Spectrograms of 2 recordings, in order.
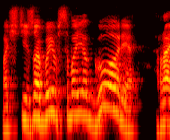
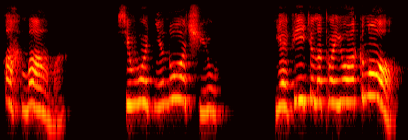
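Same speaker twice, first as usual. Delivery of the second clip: barely getting it out; 10 semitones higher, 5 dB louder than usual. A narrator's reading. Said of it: "Ивета еле выговорила".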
